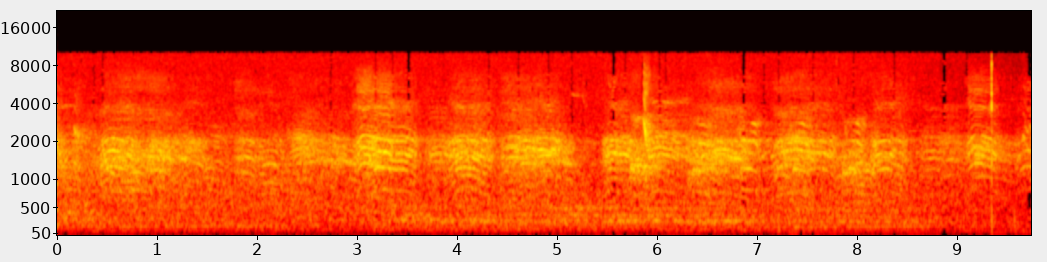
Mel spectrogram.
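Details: Many crows in Kloosterbos woodland near Vaals, a crow wood, giving a dense chorus of harsh, overlapping caws that rise and fall in loudness in bursts throughout, with a few sharp clicks and no other clear sounds.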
